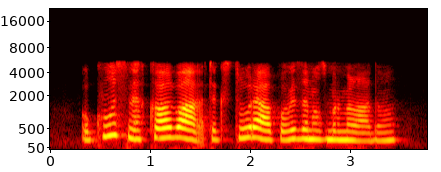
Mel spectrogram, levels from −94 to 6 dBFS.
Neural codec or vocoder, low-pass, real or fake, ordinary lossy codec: codec, 44.1 kHz, 2.6 kbps, DAC; 5.4 kHz; fake; none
